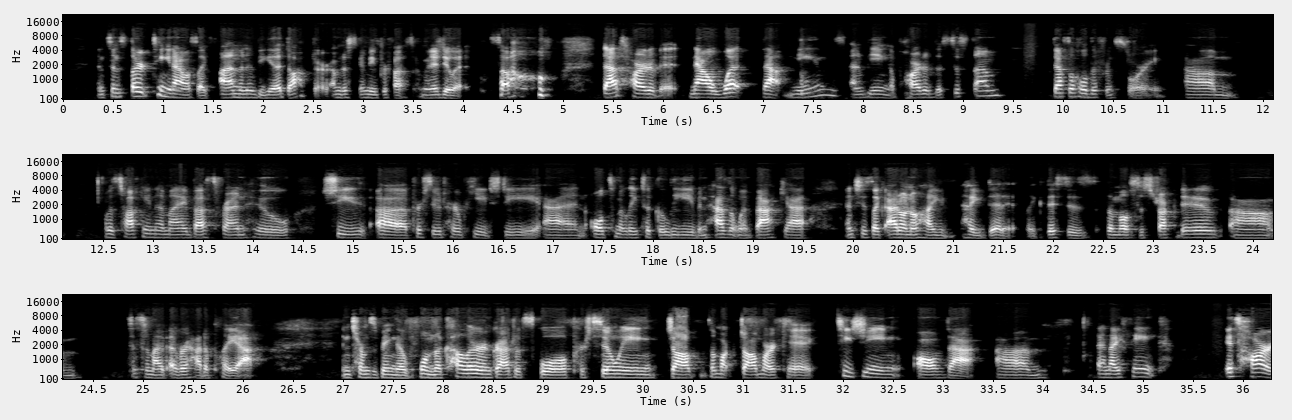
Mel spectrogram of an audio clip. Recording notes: On this episode, I Zoom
